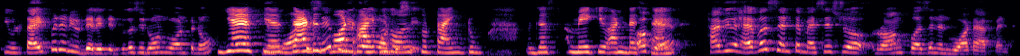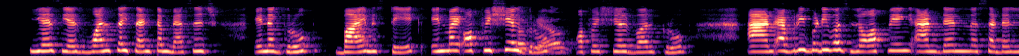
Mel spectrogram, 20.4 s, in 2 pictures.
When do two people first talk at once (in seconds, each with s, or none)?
2.6 s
